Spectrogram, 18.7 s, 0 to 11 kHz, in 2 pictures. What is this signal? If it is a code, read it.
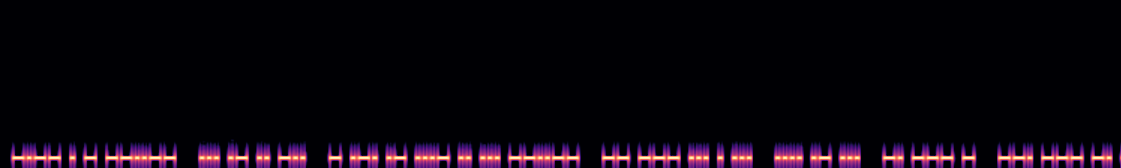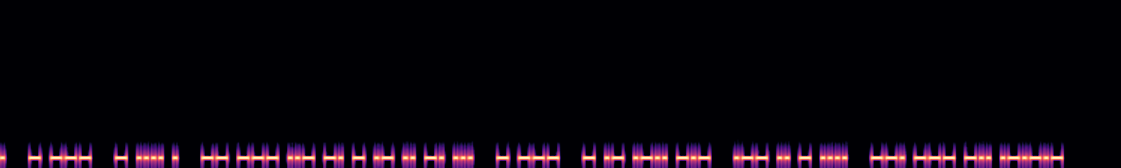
Morse code, heard as a keyed tone, about 37 wpm, 700 Hz. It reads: YET, SAID TRAVIS, MOSES HAS NOT GONE TO THE MOUNTAINS TO TALK WITH GOD.
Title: A Sound Of Thunder 40wpm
